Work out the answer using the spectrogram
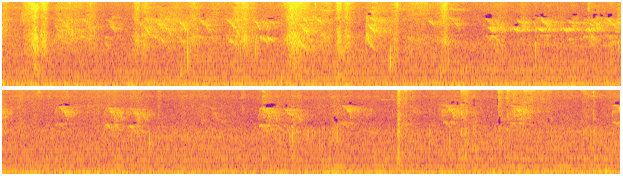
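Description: Small birds chirping and calling in quick short notes, busiest in the first half and thinning out later, over a low steady rumble.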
